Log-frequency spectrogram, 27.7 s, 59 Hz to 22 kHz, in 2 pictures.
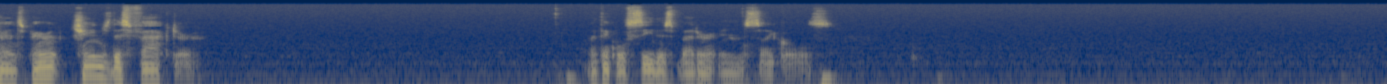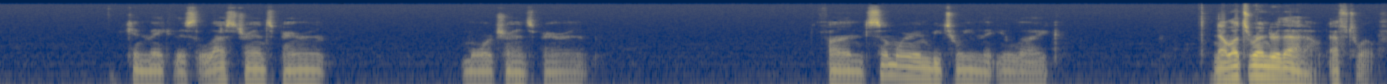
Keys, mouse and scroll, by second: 7.4 click, 15.0-25.4 drag.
